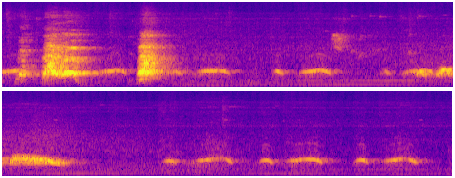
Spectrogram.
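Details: Spotted dove trained as a decoy, producing a run of short coo notes and one longer rolling phrase, with two loud knock-like clatters at the start.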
